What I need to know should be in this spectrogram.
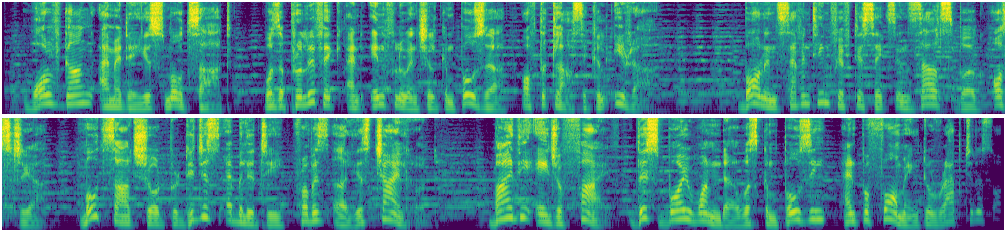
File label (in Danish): Dokumentar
